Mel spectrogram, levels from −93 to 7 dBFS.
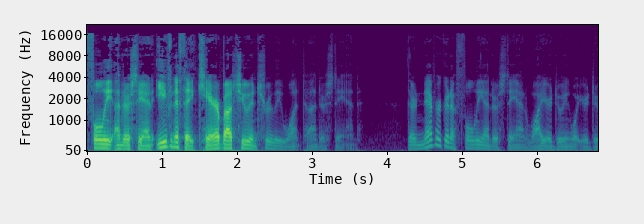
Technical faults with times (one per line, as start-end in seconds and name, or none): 2.07-2.54 zipper noise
